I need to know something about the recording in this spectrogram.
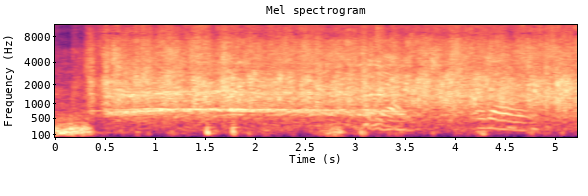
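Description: A live audience bursts into loud, sustained applause and cheering, a dense wash of clapping with shouts and whoops riding over it, holding steady for several seconds.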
